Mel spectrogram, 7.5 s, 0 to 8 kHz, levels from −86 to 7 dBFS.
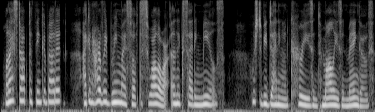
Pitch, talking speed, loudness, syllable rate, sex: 225 Hz, 225 wpm, -16 LUFS, 6.4 syllables/s, female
